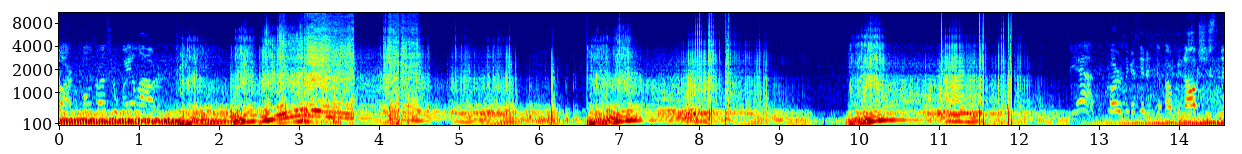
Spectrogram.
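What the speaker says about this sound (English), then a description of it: "this is a BMW 330i E46. It's a muffler and resonator delete" A loud, raspy straight-piped BMW 330i E46 engine with muffler and resonator deleted revs hard again and again, each blip climbing and falling in pitch, with a rough idle between pulls.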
